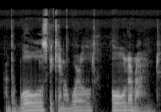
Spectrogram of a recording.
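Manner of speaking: plain reading voice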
